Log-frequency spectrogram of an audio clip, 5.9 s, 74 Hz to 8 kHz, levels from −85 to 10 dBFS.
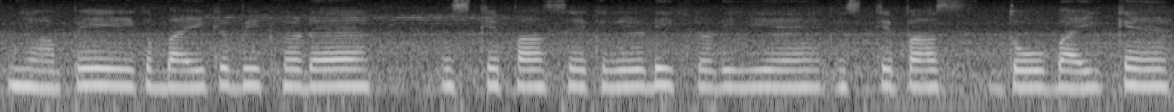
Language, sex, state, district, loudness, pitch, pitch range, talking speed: Hindi, female, Punjab, Fazilka, -15 LUFS, 220 Hz, 215-225 Hz, 185 wpm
